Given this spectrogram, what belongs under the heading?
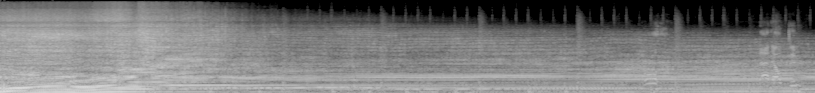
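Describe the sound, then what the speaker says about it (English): Cars launching from a roll in a Hoonigan This vs. That roll race, an AU Falcon among them, with engines roaring loud and close at first, then easing into a steadier, more distant drone. "Going for a roll race this time to give him a bit of warning."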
